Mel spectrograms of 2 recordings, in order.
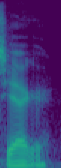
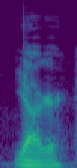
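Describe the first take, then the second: First: "Jagger" as "Yagger", flat A as in cat; short A. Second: "Jagger" as "Yahger", open AH vowel; broad A. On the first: Host trying a surname, "Jagger" said as "Yagger". Tries surname, then corrects vowel. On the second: Host correcting himself on a surname, "Jagger" said as "Yahger". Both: Shown as a demonstration.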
